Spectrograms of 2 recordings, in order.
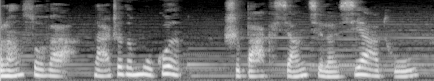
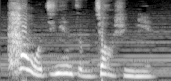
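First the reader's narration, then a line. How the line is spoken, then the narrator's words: Furious roar. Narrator (Chinese): 弗朗索瓦愤怒到了极点 怒气冲冲地 朝他大声吼道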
